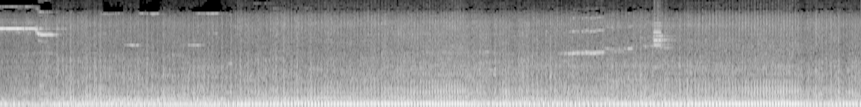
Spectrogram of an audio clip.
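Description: Motorcycle engine of a tricycle (motorcycle with sidecar) running under way, heard from inside the sidecar. Its pitch rises and falls a couple of times as the rider speeds up and eases off.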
